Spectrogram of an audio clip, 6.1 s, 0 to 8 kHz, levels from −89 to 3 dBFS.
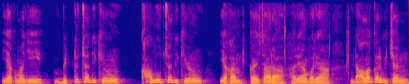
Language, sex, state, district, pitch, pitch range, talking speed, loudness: Hindi, male, Uttarakhand, Uttarkashi, 170 Hz, 165-180 Hz, 175 wpm, -17 LUFS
